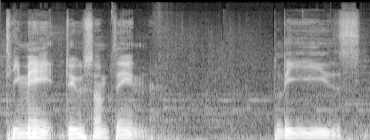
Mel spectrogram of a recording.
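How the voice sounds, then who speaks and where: Low-voiced male streamer, loose and cursing through live play, soft music underneath. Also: drawn-out words. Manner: casual, swearing, reacting to play. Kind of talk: live gameplay commentary.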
